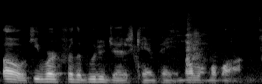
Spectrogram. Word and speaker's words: Buttigieg: Here's a pronunciation. This is what they use for his campaign. That's how it's pronounced. – Buttigieg.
